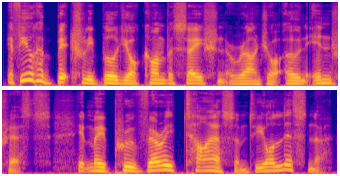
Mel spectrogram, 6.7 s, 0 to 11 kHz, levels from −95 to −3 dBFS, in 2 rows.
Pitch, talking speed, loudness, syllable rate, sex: 130 Hz, 160 wpm, -19 LUFS, 5.4 syllables/s, male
